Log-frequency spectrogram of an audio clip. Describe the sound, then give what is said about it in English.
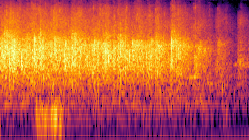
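An audience claps steadily, the dense patter of many hands sustained before gradually thinning and tapering off toward the end, with no voices rising above it. “Hey, give them a hand.”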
